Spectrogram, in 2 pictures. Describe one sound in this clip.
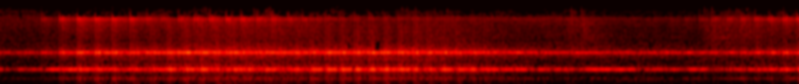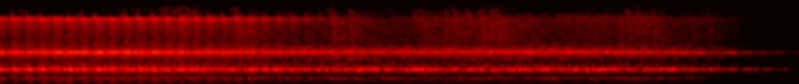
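A machine hums with a steady, high drone.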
